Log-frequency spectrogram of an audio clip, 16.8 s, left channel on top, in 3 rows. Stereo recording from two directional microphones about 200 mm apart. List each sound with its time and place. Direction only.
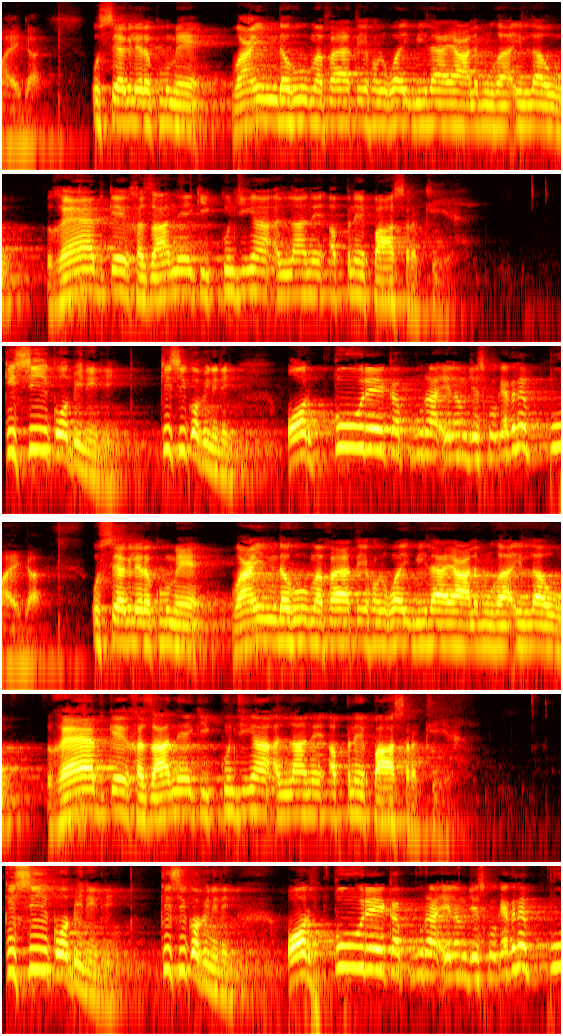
0.0 s a man's voice: 55° left (ahead or behind)
11.1 s speech: 40° left (ahead or behind)
14.7 s a man's voice: 5° left (ahead or behind)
